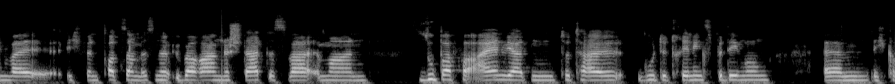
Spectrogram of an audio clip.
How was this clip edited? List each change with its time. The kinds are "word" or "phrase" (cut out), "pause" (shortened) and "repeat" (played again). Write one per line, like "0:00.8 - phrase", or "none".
none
